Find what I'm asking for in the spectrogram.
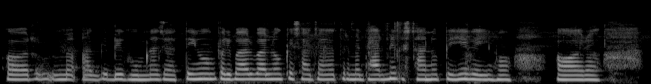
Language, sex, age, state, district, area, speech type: Hindi, female, 18-30, Uttar Pradesh, Chandauli, urban, spontaneous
